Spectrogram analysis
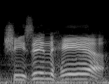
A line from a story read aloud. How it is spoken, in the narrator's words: Callum Brody shouts, loud enough for the whole street to hear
